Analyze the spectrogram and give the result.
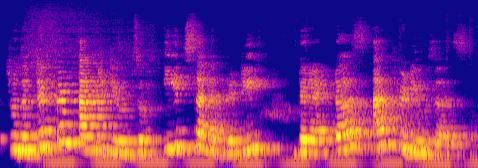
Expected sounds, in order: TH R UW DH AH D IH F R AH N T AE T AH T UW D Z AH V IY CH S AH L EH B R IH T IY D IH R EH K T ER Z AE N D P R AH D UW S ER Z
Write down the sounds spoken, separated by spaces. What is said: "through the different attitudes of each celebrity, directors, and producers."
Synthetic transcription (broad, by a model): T R UW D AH D IH F R AH N T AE T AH T UW D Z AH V IY CH S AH L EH B R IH T IY D IH R EH K T ER Z AE N D P R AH D UW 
